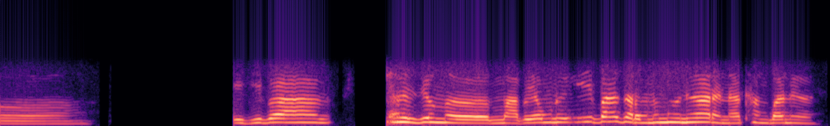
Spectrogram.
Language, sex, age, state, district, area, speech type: Bodo, female, 30-45, Assam, Baksa, rural, conversation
